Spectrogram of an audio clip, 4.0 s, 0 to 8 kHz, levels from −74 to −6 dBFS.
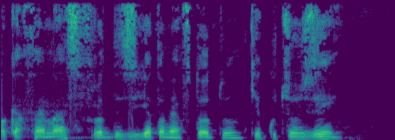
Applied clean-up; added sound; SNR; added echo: none; none; none; none.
